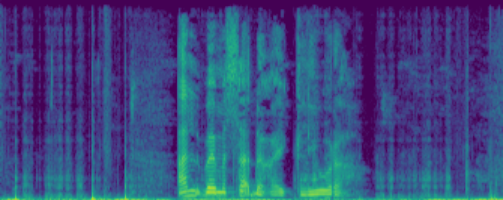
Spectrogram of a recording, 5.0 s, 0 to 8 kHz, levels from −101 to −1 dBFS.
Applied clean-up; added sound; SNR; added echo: none; Writing; -1 dB; none.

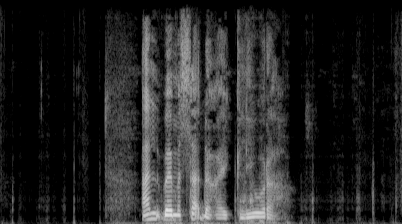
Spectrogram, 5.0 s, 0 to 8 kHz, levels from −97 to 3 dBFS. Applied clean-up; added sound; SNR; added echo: neural mask model RNNoise.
